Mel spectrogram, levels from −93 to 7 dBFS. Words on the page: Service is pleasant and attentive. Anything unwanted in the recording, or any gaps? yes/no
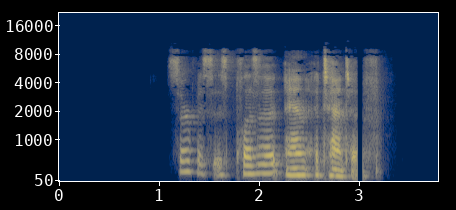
yes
